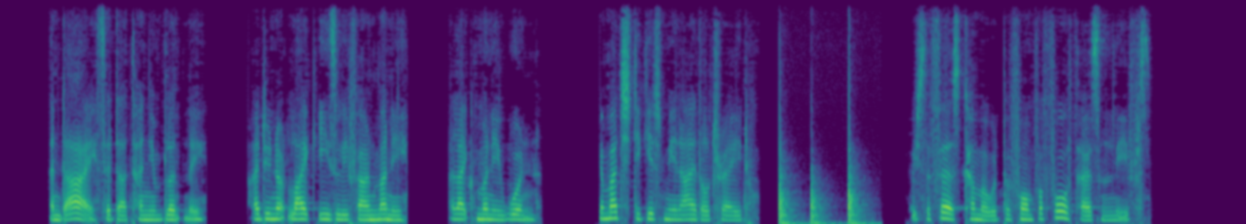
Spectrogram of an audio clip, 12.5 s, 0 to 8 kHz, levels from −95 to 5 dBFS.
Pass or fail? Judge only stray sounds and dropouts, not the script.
fail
